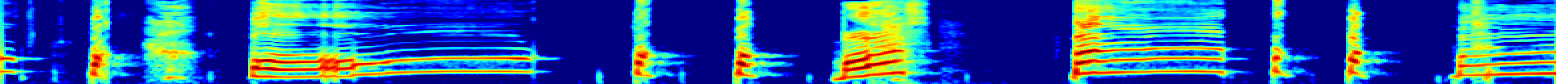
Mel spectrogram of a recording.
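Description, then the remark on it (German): A person imitates a clucking chicken as an example of a courage scream, with short, sharp clucks broken up by drawn-out, rising squawking calls, loud, repeated several times in an uneven rhythm. “Dafür, this week, we have trainiert the Gackern of a Huhn.”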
